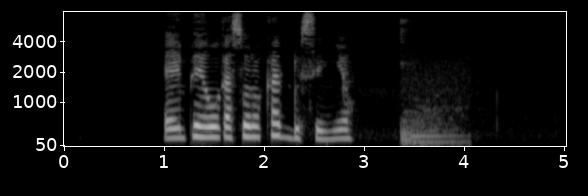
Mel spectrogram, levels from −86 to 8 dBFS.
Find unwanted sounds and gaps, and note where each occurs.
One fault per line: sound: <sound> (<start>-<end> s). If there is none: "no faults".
sound: thud (3.4-4.1 s)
